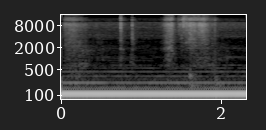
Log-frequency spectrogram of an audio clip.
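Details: A gas-fired water heater tank gives a steady, deep, loud rumbling moan while firing, coming from the tank, not the flame. The rotted exhaust flue leaks and hot air drafts back, with a carbon monoxide risk, and the heater needs replacement.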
